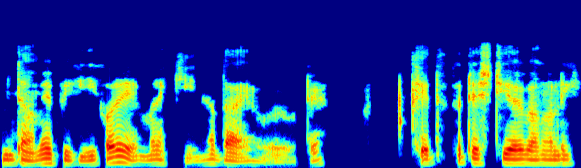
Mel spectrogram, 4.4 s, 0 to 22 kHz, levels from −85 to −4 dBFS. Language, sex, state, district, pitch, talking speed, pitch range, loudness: Bengali, male, West Bengal, Kolkata, 105 Hz, 180 wpm, 100-110 Hz, -18 LUFS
